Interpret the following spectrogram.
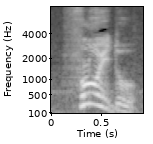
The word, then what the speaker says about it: fluido: logo aqui a diferença veja fluido duas sílabas fui do rui no do silas na primeira sílaba aqui ó tem aqui a advogar 11 mais forte ea semi vogal i temos aqui portanto um ditongo não é isso fui flui olha aqui o 11 é pronunciado mais forte logo é vogal wii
